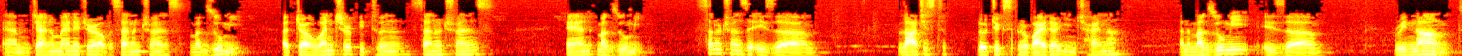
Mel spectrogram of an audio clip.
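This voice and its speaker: Formal man with a dark voice. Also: fairly low pitch, moderate pace. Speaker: general manager.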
